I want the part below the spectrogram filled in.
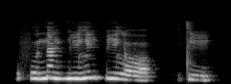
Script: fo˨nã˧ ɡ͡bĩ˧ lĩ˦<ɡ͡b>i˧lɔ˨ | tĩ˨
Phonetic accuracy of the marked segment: incorrect: k͡p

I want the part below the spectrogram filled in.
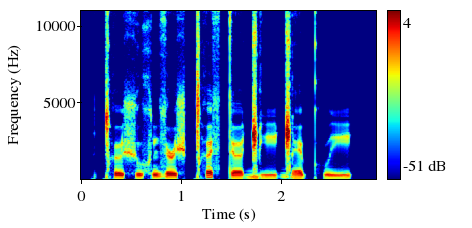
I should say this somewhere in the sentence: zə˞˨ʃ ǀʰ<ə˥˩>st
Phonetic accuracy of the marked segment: correct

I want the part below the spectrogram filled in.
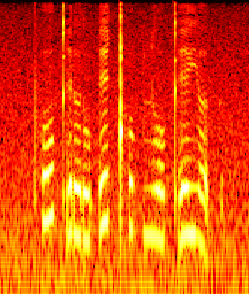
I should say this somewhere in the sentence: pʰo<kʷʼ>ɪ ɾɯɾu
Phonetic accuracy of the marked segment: incorrect: kʼ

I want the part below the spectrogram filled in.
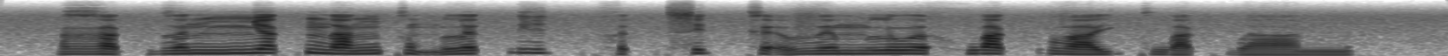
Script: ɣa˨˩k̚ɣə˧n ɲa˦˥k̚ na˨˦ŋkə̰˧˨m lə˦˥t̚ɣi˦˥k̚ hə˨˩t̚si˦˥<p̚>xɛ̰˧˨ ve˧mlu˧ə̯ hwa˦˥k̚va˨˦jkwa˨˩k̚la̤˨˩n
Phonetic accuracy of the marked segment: incorrect: k̚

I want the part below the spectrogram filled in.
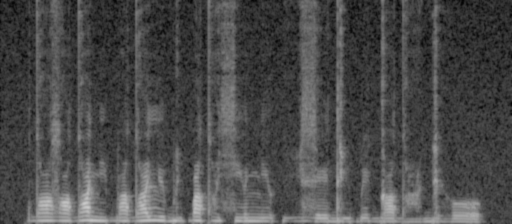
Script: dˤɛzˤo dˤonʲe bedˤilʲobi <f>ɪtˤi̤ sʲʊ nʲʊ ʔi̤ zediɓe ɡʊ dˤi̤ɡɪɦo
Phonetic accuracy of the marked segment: incorrect: ɓ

